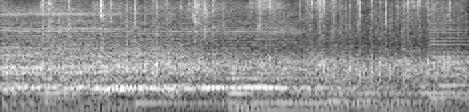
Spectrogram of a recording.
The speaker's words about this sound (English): Come on, clap hands for Jesus. You will be regenerated in this revival.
